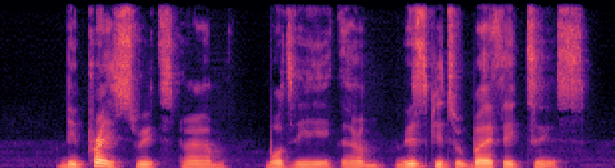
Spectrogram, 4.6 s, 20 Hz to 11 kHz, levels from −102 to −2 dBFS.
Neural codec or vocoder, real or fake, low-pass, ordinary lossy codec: autoencoder, 22.05 kHz, a latent of 192 numbers a frame, VITS, trained on one speaker; fake; none; none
